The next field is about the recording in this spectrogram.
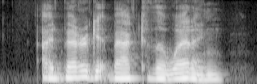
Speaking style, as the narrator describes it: said Patrick

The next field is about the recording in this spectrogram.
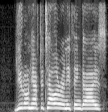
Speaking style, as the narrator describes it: my husband would yell from the other room

